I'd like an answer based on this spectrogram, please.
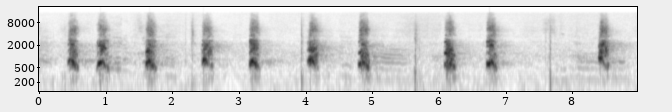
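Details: Six-month-old female American Staffordshire Terrier puppy during protection work training with her handler. She gives loud, sharp barks in an uneven string, about ten in nine seconds, with short silent gaps between them.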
